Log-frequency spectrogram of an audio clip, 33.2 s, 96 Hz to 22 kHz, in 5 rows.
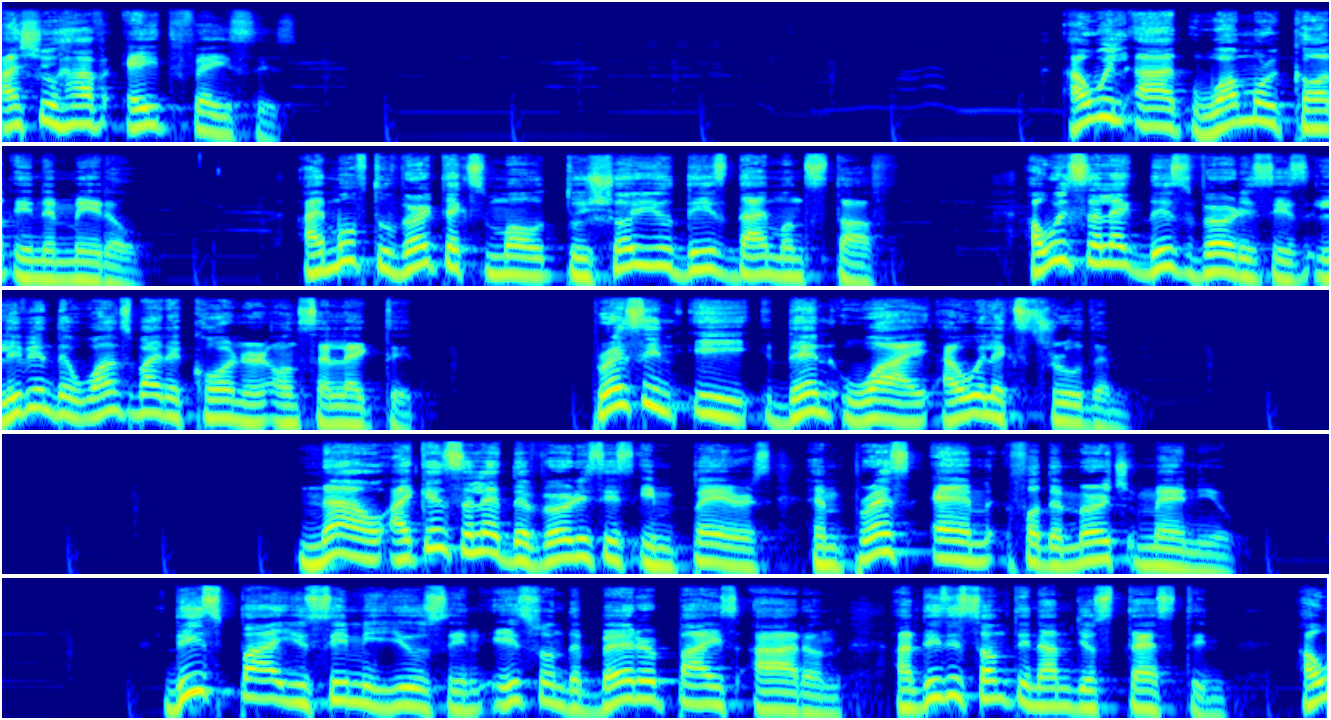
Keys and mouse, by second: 0.1 click, 1.4 click, 2.4 click, 2.6 click, 2.9 click, 3.6 click, 5.4 ctrl+r, 5.8 click, 6.7 click, 7.9 Tab, 13.7 shift+click, 14.8 shift+click, 16.7 e, 18.1 y, 21.8 click, 22.9 click, 24.7 m.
